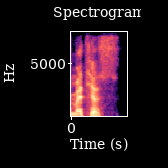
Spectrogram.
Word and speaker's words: Matthias: I engaged with Matis or Matias? Matis? How do you met him yesterday in person? You know how he pronounced it the same way as me, Matthias.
